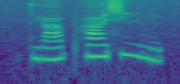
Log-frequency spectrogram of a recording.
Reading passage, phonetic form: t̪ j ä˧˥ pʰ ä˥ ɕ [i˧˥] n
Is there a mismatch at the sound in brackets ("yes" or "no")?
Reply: yes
